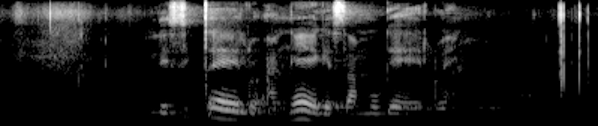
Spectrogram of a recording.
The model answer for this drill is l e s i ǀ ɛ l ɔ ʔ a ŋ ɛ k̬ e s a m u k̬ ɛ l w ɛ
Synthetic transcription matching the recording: l e s i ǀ ɛ l ɔ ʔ a ŋ ɛ k̬ ɛ s a m u k̬ ɛː l w ɛ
